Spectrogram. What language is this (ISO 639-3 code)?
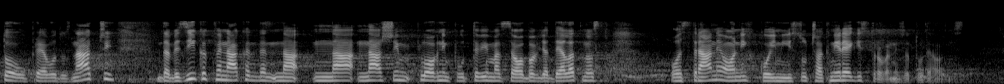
srp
